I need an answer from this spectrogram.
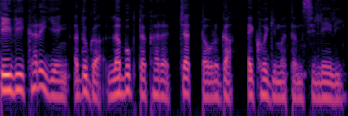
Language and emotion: Manipuri, neutral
